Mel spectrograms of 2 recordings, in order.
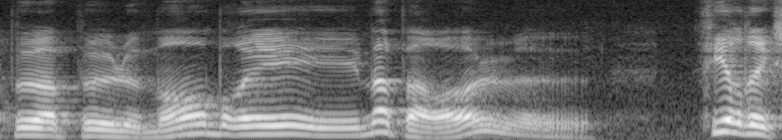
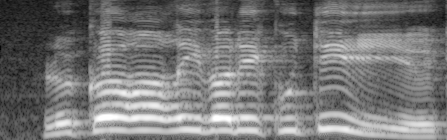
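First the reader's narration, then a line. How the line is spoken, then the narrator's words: Marine sergeant shouting. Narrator (French): criait le sergent de marine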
